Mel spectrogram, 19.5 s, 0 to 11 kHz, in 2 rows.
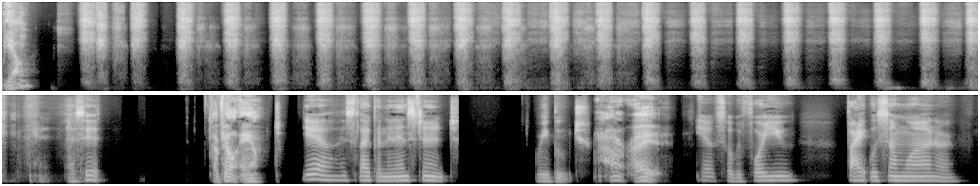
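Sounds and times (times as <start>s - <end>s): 
speech: 0.0s - 0.9s, 10.5s - 10.8s, 11.9s - 14.4s, 15.1s - 19.4s
quick forceful inhales and exhales through the nose in breathing exercise: 0.6s - 10.3s.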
